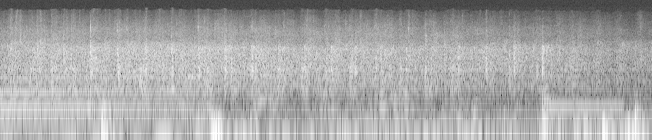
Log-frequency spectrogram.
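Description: Faint applause from a congregation, an even patter of many hands clapping that slowly tapers off. A low held tone underneath dies away about three seconds in.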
